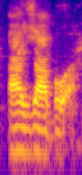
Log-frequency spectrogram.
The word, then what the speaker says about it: IJAHBOR: Got to say the bor. The bore. So not bar, bore. IJAH. You know how to say the Jah Hmm. from the Jamaicans. Jah. IJAHBOR.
